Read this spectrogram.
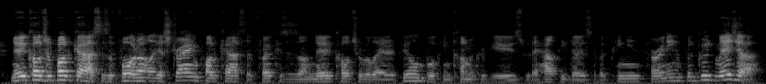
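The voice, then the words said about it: Very fast speech. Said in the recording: “I said that very fast”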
